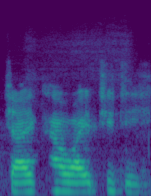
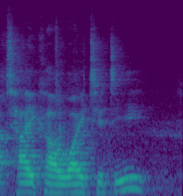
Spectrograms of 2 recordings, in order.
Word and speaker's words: Taika Waititi: Mr. Taika Waititi. – Yeah, Taika Waititi.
